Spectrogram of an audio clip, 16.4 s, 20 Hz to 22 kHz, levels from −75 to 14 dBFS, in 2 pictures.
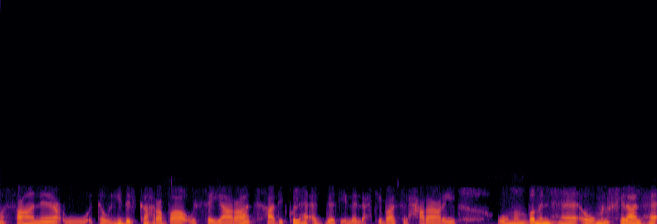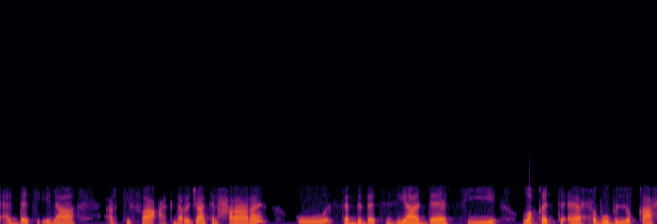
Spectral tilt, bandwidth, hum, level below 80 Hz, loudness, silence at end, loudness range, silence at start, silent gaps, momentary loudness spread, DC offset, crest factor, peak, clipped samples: -10.5 dB/octave; 3.9 kHz; none; -56 dBFS; -20 LUFS; 0 s; 2 LU; 0 s; none; 9 LU; under 0.1%; 18 dB; -2 dBFS; under 0.1%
